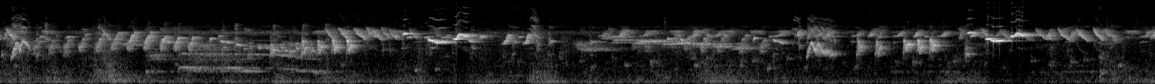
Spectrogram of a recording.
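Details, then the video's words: Aviary bulbul singing almost without pause: long runs of rapid chattering notes mixed with loud, ringing whistled phrases that keep repeating through the passage. "KUTILANG EMAS MATA PUTIH SUPER GACOR"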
